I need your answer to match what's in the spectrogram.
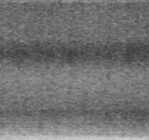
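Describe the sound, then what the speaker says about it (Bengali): Fish frying in hot oil on a stove, a continuous dense sizzling hiss that stays loud and even from start to finish. "আর চুলে মাছ ধরতেছি, সেই জন্য এইভাবে আওয়াজ হচ্ছে।"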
